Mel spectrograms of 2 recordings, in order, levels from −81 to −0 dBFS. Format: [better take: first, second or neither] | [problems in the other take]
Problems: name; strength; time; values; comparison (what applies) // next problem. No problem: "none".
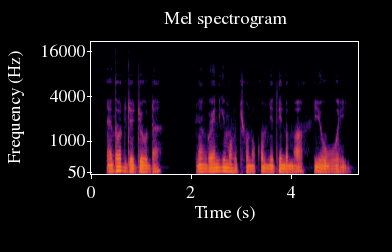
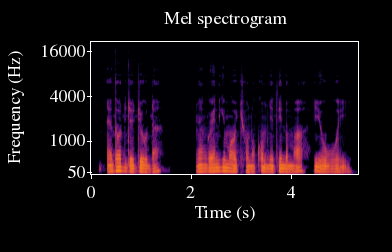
second | noise reduction (neural mask model DeepFilterNet 3)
